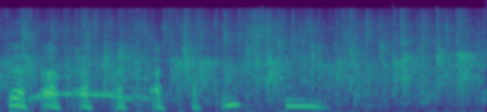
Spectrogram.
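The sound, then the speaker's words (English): A burst of clapping fills the scene, many hands applauding in a dense, steady patter with a few voices briefly audible underneath. “I love the clapping.”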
